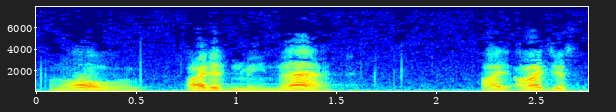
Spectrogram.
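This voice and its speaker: A man's voice: on the high side, sing-song, measured pace, breathy edge, exaggerated voice. An actor playing a harried young man who stammers when flustered, in a 1940s radio drama. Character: harried young man, the old man's son. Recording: dull old radio broadcast.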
